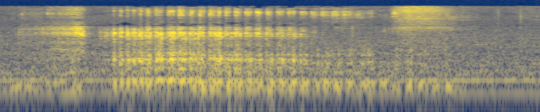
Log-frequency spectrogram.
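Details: Angry Chihuahua sitting in a laundry basket, growling: a sustained raspy, buzzy rumble of about a second and a half with a short harsher burst near the end, in a small indoor room.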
